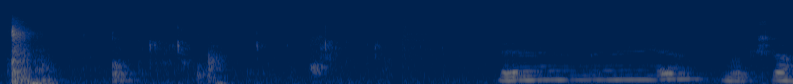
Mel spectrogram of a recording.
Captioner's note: hebrew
